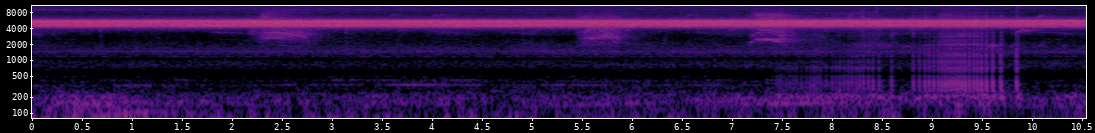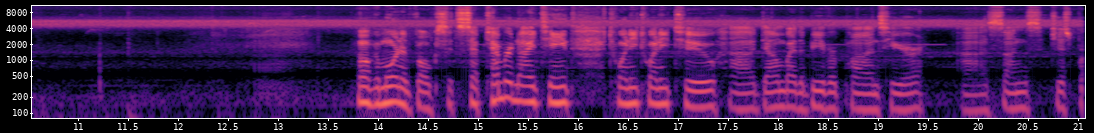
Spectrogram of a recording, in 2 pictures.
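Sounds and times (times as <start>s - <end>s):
crickets trilling: 0.0s - 21.0s
short insect chirps: 2.2s - 4.2s, 5.3s - 16.2s.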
